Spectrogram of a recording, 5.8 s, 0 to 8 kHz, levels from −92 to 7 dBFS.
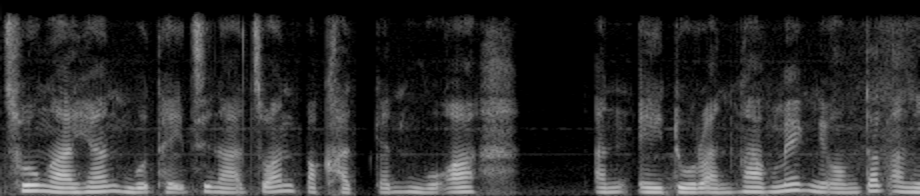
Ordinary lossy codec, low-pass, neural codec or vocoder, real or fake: none; 7.2 kHz; none; real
